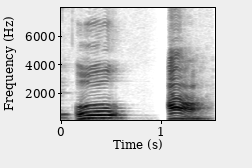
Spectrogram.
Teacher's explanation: आपल्या गळ्यामधून जे ध्वनी आपण उच्चारत असतो तर अशा वर्णांना किंवा अशा ध्वनीला कंठवर्ण असं म्हटल्या जात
